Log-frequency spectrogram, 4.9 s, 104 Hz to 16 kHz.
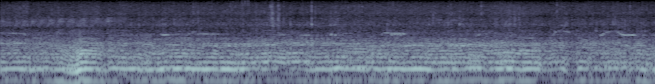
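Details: Hornets in flight in front of a camera on 30 June 2020. A dense, steady low drone of overlapping wingbeats is heard, with a brief pitch dip near the start and faint high chirps behind.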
